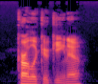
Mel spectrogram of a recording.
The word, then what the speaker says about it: Carla Gugino: Carla Gugino.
